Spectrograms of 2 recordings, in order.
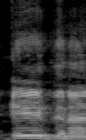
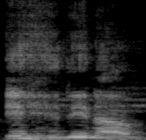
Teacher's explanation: ہا کو جو ہے گلے کے آخر سے صحیح طریقے سے ادا کرنا ہے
